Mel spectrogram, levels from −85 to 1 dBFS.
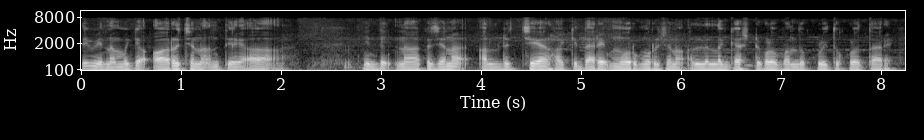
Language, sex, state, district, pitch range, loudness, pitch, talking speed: Kannada, male, Karnataka, Bijapur, 110-115 Hz, -19 LUFS, 110 Hz, 125 wpm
